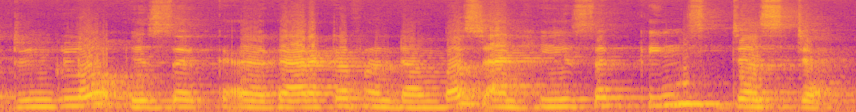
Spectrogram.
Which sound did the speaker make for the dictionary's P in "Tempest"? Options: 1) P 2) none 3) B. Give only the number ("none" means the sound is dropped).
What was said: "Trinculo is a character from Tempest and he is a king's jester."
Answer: 3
